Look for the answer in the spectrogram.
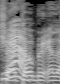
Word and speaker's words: Chateaubriand: Is that how you say it? Chateaubriand. – Yeah.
